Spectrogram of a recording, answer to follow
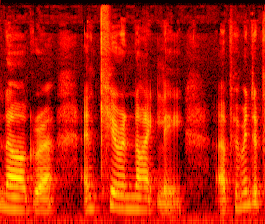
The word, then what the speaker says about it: Nagra: your star um and if you would please pronounce her name for me a piminda nagra paminda okay nagra was she a soccer player all the girls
